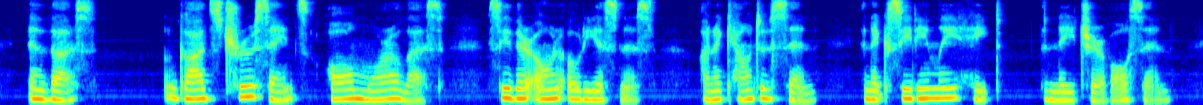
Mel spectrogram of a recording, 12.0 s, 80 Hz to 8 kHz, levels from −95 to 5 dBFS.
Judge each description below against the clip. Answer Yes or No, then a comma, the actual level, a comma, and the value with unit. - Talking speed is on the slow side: Yes, slow, 125 wpm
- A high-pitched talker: Yes, high, 210 Hz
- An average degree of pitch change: No, narrow, 2.1 semitones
